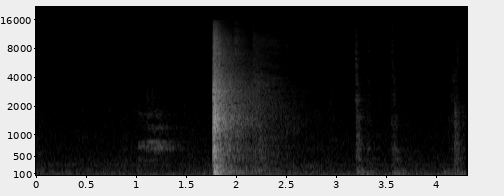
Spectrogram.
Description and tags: The house opposite of mine gets a new roof. The workers throw the old tiles down into a container in the street. Marantz PMD670 with AT825 recorded from some 5 metres away. Unprocessed.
